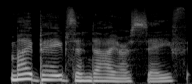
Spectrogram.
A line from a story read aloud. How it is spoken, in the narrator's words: Elaine laughed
